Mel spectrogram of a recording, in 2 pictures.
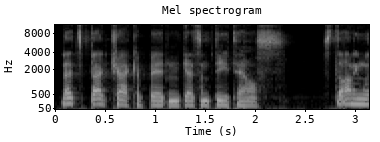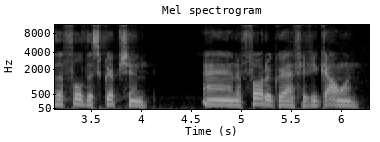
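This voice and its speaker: An actor playing a world-weary, wry 1940s private investigator in a hardboiled noir audio drama, deadpan and measured. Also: male voice, mid-range voice, dry recording, clean studio sound, close to an everyday voice. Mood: businesslike. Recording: saxophone music under the voice.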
